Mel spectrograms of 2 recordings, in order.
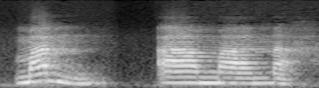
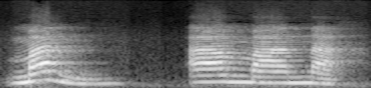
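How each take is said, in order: Both takes have the same delivery.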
